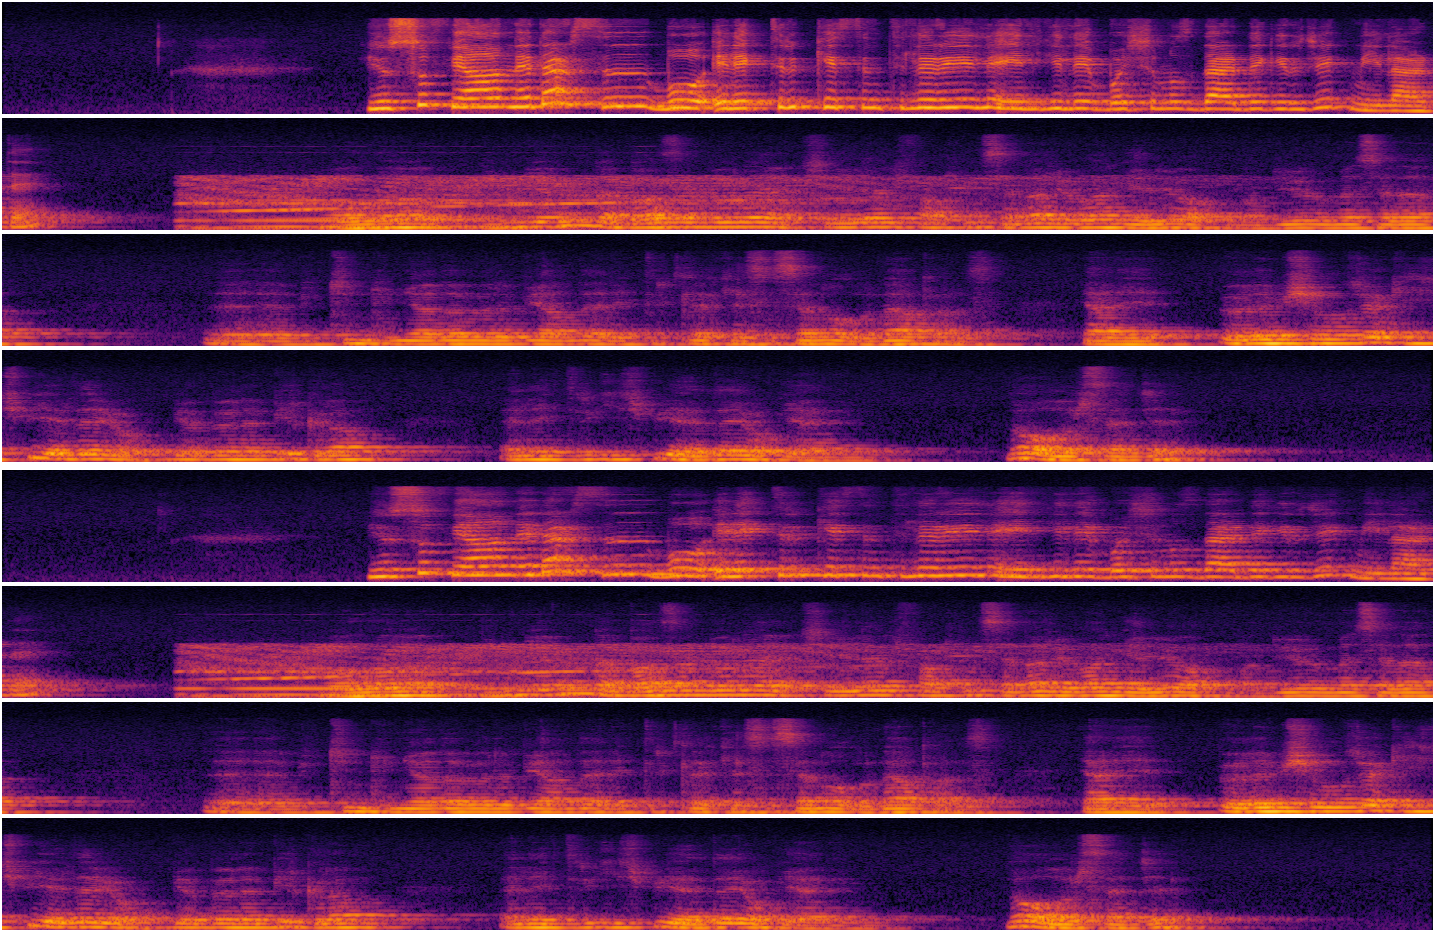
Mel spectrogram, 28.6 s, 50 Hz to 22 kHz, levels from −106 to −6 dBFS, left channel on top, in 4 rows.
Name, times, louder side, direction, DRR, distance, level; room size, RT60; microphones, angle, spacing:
voice 1, 1.8-7.4, left 4 dB, 80° left, 9 dB, 0.5 m, -28 dB
sound 1, 8.0-13.6, equal, 5° left, 0.4 m, -41 dB
voice 2, 8.7-14.3 15.3-19.2 19.7-20.1 20.4-23.3 24.0-25.8 26.5-27.4, equal, 25° right, -5 dB, 1.4 m, -31 dB
5.2 x 3.5 x 2.6 m, 0.91 s
head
